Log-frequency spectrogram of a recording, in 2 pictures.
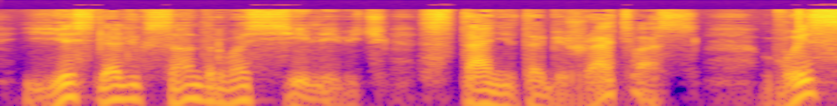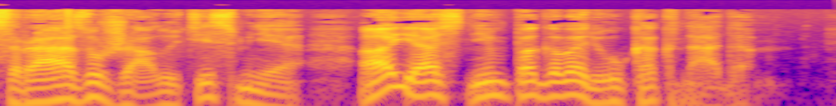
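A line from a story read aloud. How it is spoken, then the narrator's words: Whispered warning. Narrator (Russian): Шепотом он предупредил меня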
